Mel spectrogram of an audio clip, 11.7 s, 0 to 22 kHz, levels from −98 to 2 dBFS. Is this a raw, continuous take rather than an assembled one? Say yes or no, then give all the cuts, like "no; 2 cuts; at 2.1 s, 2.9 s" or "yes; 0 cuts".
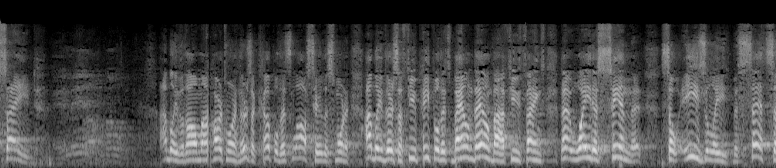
no; 1 cut; at 3.4 s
